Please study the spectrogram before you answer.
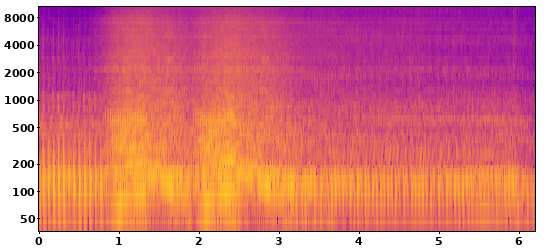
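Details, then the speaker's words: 1980s Italjet Skipper 125cc motorbike after fix, tank cap off: single picks up cleanly through two quick blips, then settles to an even, steady idle; running normally. "Well, that seems to be working just fine."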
